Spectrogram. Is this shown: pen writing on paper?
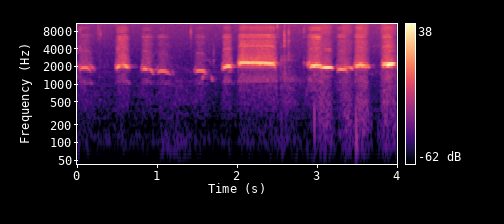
no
